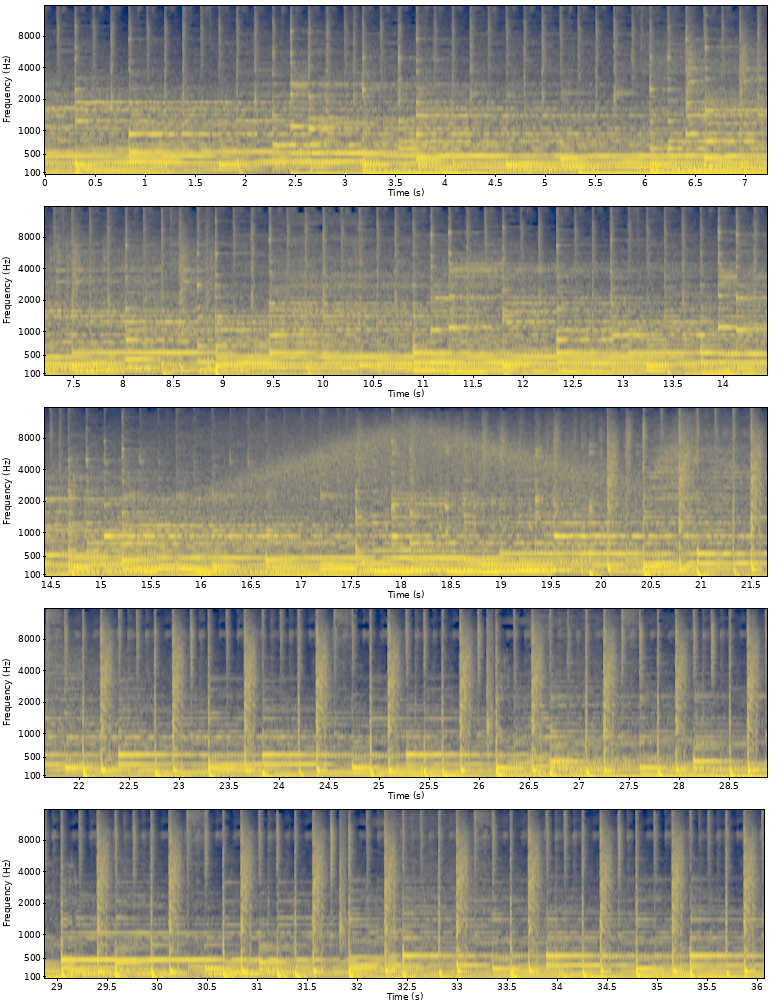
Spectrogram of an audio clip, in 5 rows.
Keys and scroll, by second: 10.3 space, 12.4 space, 17.2 space, 18.7 space, 33.6 ctrl+alt+z.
